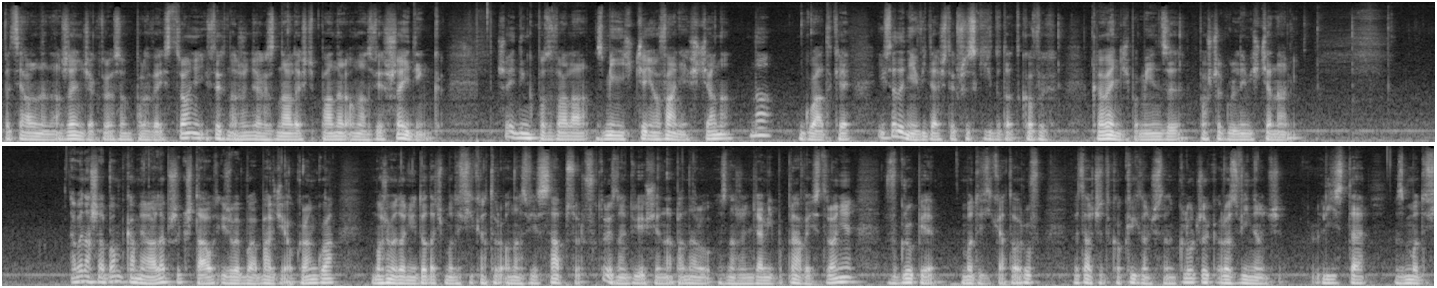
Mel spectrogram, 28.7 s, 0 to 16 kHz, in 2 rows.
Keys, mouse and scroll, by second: 2.2-13.0 drag.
